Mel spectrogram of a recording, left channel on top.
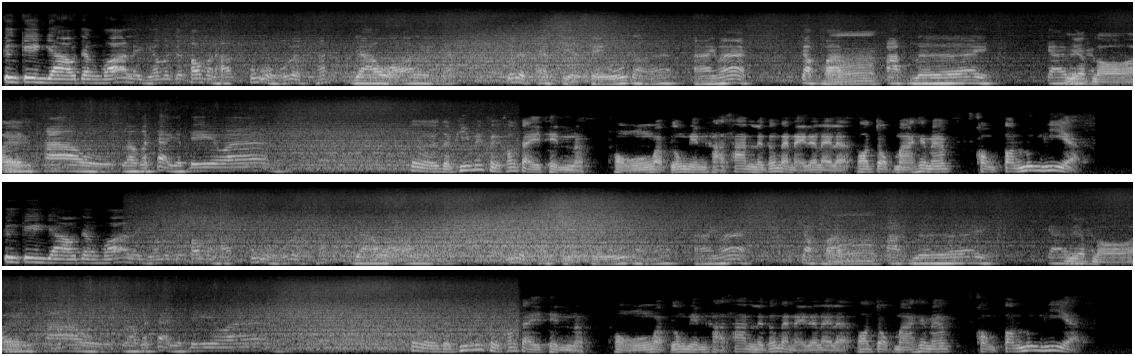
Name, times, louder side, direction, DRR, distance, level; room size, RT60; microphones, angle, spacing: voice 1, 0.0-7.5 8.0-8.5 8.8-10.0 10.4-10.9 11.3-14.2, left 5 dB, 85° left, 0.6 m, -24 dB
sound 1, 1.2-16.5, right 2 dB, 70° right, 2.6 m, -30 dB
voice 2, 8.2-8.8 10.6-11.6 15.4-22.2, left 4 dB, 45° left, 0.6 m, -25 dB
12.0 x 4.2 x 5.7 m
head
